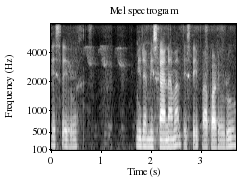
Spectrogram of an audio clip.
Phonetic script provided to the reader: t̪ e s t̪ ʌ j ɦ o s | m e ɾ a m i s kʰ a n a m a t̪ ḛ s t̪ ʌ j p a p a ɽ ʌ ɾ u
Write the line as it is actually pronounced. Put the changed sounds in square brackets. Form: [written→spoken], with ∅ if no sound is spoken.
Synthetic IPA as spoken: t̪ e s t̪ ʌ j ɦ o s | m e ɾ a m i s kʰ a n a m a t̪ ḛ s t̪ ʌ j p a p a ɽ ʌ ɾ u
